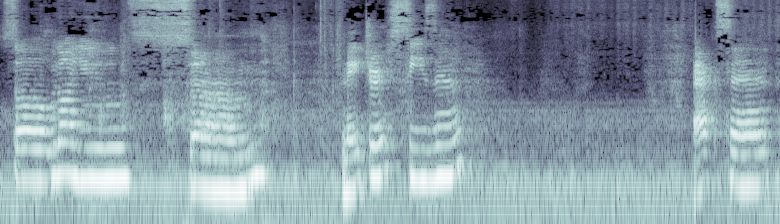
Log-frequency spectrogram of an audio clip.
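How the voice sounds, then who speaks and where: A young woman in her twenties, a cooking vlogger, chats straight to viewers while cooking in her home kitchen, filmed from across the room. Her voice sits on the high side with a darkish tone, and she speaks very slowly with long pauses. The echoey kitchen and distant mic pick up slight background noise and clattering dishes and pots.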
